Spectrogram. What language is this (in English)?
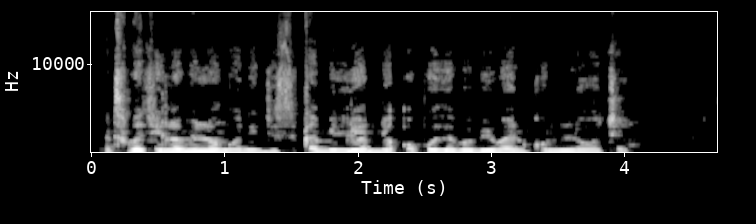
Luo (Kenya and Tanzania)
